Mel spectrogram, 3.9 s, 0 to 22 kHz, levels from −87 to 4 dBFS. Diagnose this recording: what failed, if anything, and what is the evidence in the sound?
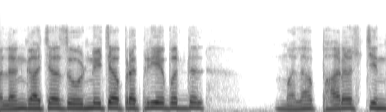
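Short concealed packet loss at the network stage, from 1.39 to 1.45 s. About 40 ms of audio never arrived in time. The receiver extended the preceding sound for 35 ms, then crossfaded back, which is heard as a brief smear.

Lost packet rebuilt from error correction, also a network-stage fault, at 1.43 to 1.45 s. The last 20 ms of the gap was one packet, recovered from the low-bitrate redundant copy carried in the next Opus packet. That frame sounds rougher and noisier. On a spectrogram it is a grainier, less defined 20 ms slice.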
